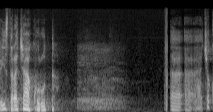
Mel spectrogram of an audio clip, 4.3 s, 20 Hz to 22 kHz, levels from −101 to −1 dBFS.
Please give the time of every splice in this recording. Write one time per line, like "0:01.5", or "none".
0:03.4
